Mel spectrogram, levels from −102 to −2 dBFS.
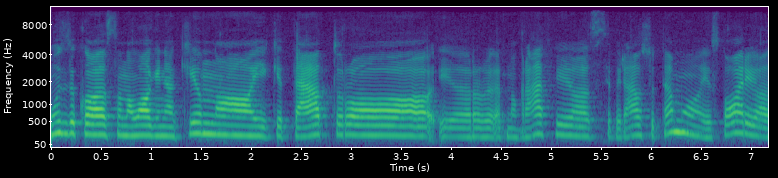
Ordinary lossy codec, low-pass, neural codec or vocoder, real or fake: AAC, 64 kbps; 10.8 kHz; none; real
